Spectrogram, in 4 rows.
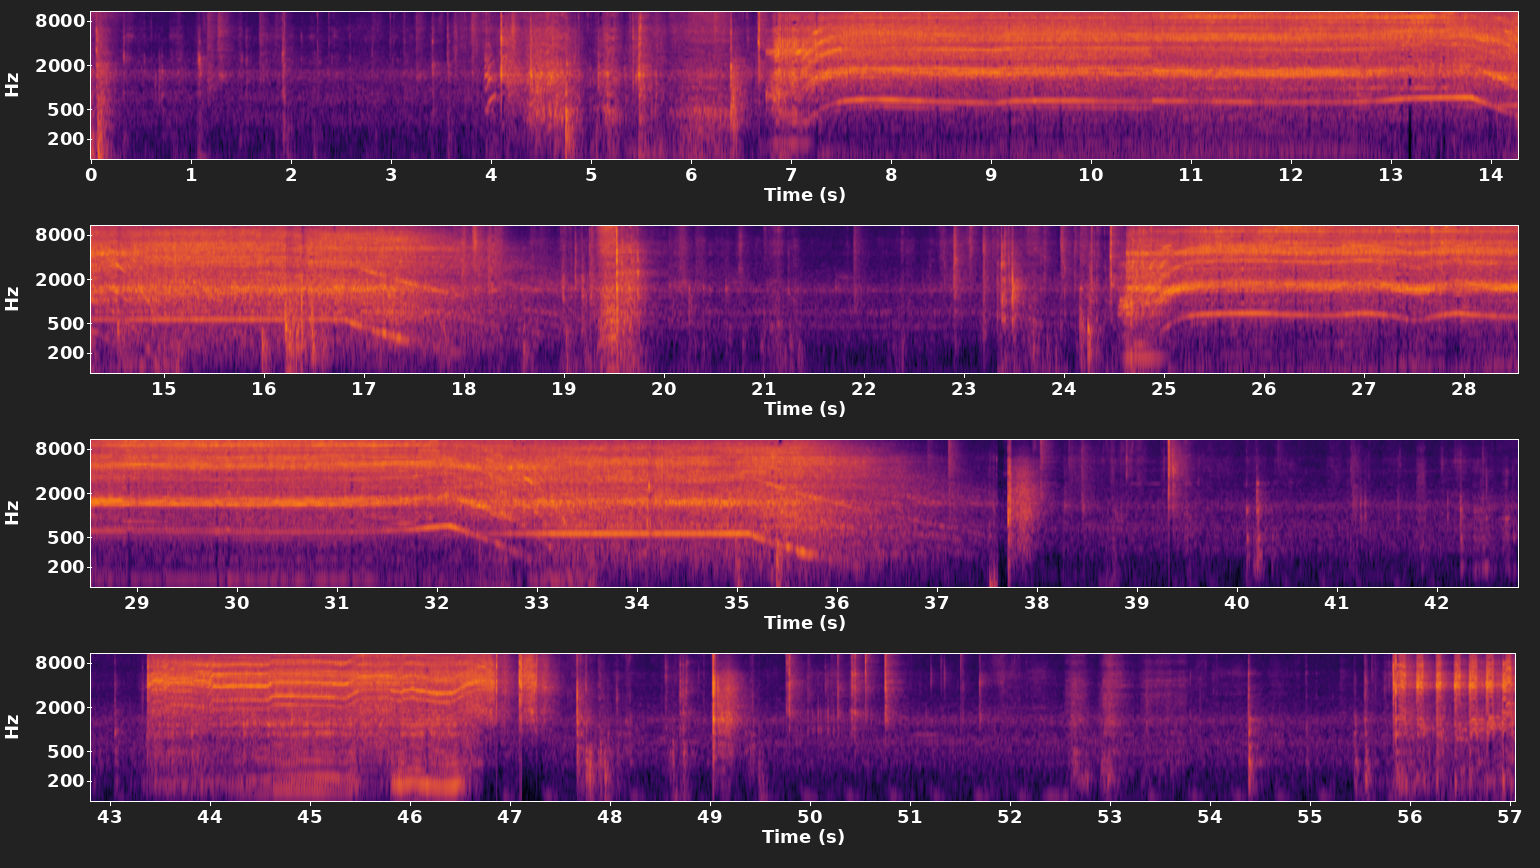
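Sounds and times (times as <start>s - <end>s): small power tool motor whining: 6.7s - 19.6s, 24.6s - 37.4s, 43.4s - 47.3s.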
